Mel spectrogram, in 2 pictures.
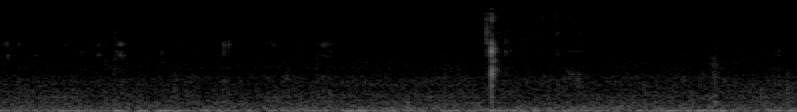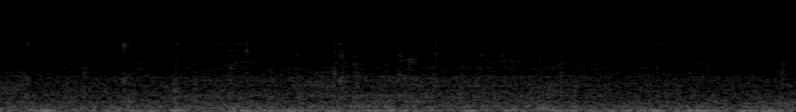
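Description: Mouth-close chewing of a fried chicken sandwich, with many small wet mouth clicks and one sharper click about two and a half seconds in, over a steady low hum.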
